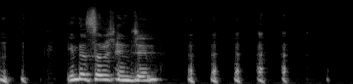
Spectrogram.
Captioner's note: Ketawa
